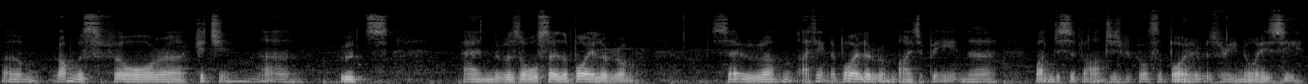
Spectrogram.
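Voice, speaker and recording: An older man with a deeply gravelly, croaky voice reminisces slowly and haltingly, filling pauses with uhs and ums. His tone is dark and mellow, with a faint hiss of background noise. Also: fairly even intonation. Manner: hesitant, full of uhs and ums. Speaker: interviewee. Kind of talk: oral history reminiscence.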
